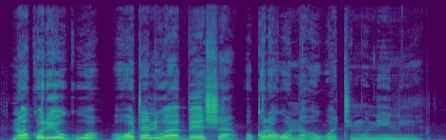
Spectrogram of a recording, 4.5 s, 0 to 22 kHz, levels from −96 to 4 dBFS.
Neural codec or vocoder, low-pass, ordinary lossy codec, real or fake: none; none; none; real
